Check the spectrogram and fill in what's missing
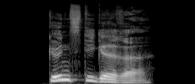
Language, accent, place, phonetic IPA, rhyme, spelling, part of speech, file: German, Germany, Berlin, [ˈɡʏnstɪɡəʁə], -ʏnstɪɡəʁə, günstigere, adjective, De-günstigere.ogg
- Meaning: inflection of günstig: 1. strong/mixed nominative/accusative feminine singular comparative degree 2. strong nominative/accusative plural comparative degree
